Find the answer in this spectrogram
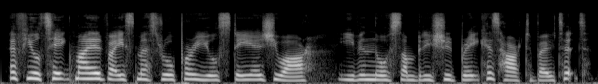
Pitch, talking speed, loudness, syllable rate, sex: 215 Hz, 210 wpm, -18 LUFS, 5.5 syllables/s, female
